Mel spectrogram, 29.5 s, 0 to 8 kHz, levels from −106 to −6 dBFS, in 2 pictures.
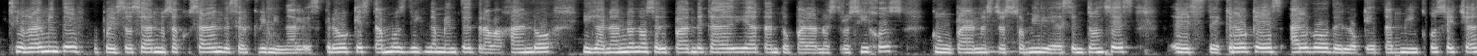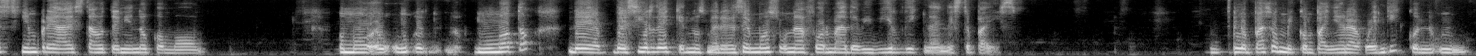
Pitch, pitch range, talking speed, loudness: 205 Hz, 190-220 Hz, 150 wpm, -23 LUFS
